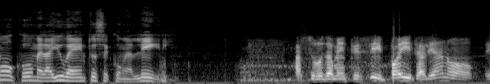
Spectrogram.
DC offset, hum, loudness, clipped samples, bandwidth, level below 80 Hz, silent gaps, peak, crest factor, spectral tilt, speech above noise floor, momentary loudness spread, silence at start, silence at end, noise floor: under 0.1%; none; -18 LUFS; under 0.1%; 13.5 kHz; -50 dBFS; none; 0 dBFS; 18 dB; -5 dB/octave; 30 dB; 22 LU; 0 s; 0 s; -48 dBFS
